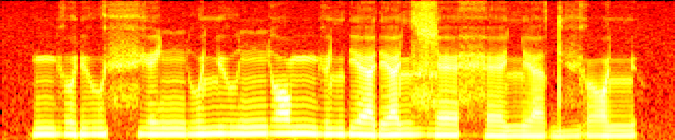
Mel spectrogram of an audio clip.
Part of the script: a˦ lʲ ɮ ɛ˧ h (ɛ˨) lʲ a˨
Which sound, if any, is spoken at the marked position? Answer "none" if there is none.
ɛ˨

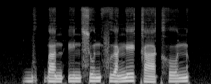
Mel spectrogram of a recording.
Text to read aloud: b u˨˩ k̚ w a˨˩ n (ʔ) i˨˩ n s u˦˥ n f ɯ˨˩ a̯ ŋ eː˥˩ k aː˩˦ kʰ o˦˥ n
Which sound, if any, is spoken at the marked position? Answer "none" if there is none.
ʔ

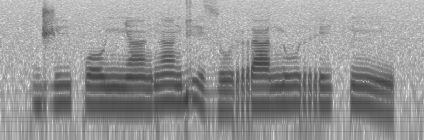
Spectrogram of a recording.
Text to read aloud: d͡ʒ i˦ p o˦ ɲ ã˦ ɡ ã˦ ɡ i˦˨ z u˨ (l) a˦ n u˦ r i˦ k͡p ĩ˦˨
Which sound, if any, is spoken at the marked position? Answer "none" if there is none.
r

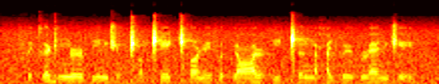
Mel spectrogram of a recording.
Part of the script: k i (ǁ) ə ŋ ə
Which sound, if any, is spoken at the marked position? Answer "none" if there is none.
ǁ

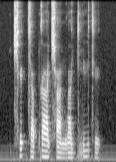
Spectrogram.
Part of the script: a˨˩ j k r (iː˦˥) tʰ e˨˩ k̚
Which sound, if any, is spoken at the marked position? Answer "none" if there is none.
iː˦˥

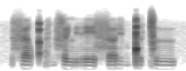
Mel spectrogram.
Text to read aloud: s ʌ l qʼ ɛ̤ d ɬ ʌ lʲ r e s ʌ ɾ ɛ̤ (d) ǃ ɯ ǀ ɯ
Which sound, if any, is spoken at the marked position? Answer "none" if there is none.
d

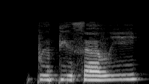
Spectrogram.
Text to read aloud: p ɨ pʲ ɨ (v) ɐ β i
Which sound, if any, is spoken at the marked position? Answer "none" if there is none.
θ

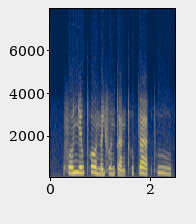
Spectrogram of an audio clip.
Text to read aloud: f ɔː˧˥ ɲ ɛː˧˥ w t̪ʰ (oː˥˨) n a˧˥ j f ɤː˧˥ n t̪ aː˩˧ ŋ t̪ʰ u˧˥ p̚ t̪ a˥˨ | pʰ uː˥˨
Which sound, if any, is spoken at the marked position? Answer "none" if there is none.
ɔː˥˨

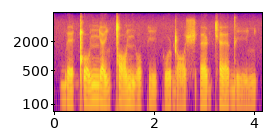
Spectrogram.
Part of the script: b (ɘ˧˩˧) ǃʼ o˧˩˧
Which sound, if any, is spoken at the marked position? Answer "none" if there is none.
e˧˩˧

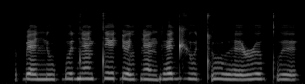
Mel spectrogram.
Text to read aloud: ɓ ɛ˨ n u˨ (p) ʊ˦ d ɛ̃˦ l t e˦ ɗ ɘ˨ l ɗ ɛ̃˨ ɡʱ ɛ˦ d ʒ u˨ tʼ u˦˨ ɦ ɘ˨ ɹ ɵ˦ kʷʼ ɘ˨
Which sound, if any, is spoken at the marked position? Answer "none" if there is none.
ɓ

